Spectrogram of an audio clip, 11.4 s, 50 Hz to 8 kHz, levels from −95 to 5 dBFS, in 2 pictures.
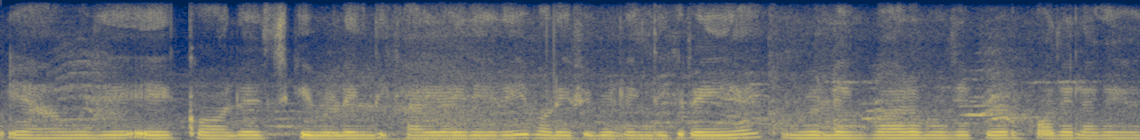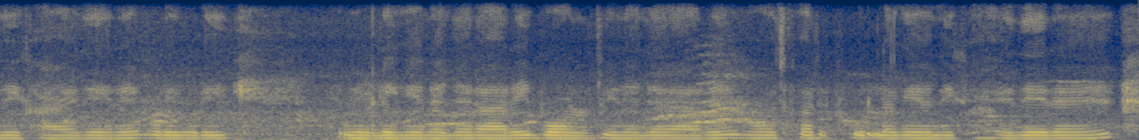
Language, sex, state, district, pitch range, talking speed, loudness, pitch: Hindi, female, Goa, North and South Goa, 170-180 Hz, 240 wpm, -17 LUFS, 175 Hz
